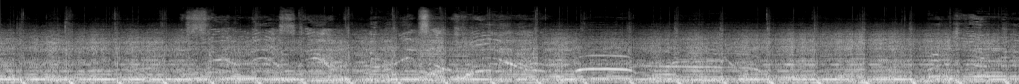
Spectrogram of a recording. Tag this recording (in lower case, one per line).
music
speech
